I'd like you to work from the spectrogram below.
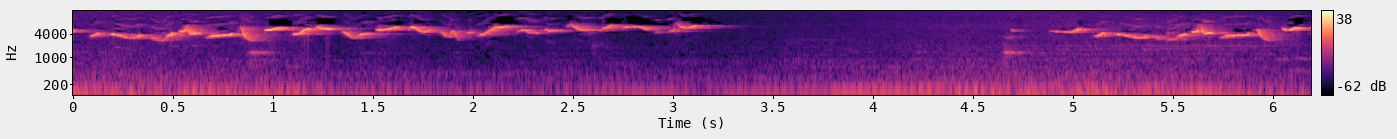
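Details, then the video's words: Tame cage leaf warbler singing a long, high, fast chattering warble of zigzagging notes for about three seconds, then a brief silence before the phrase resumes; faint low room hum beneath. "Burung Blereng/Tralis/Cikrak Daun/Pare-Pare/Sirlis"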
